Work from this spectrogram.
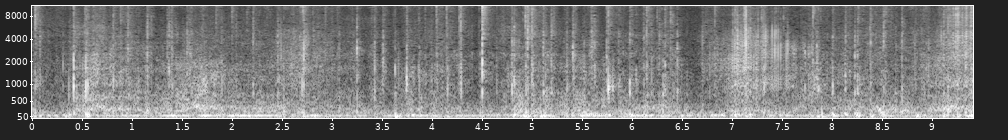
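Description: Long red and black nails scratch and tap along the shaft of a glossy black lace-up faux leather thigh-high boot, worn on the leg so the material is soft over a solid leg. The result is a steady, quiet run of crinkly, rustling scratches broken by many short, sharp ticks, over a low hum.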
